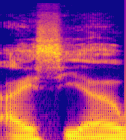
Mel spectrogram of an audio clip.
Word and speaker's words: ICO: initial coin offering or Ico which is rhymes with with IPO like there's a lot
